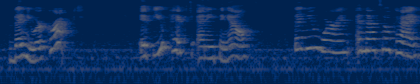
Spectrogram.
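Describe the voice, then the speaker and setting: A woman projects a raised, high voice with very wide pitch swings. Noticeable background noise and audible room echo fill the recording. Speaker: elementary school teacher. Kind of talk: remote lesson for young children.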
